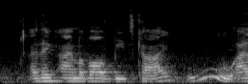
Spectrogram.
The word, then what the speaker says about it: Kaio: You forget to pronounce the O in Kaio. Well, just because I'm not for sure how to pronounce it, so it's Kaio. Sorry. Kaio.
